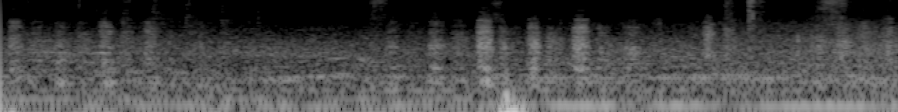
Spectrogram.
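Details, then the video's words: Dog panting: hissy breaths come in short clusters, with a louder breathy burst and bump halfway through, all over a faint steady low hum. "Dog Breathing Sound Effect"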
